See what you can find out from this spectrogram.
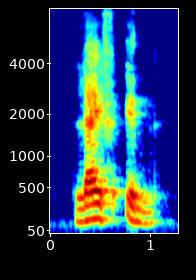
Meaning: inflection of inlijven: 1. first-person singular present indicative 2. second-person singular present indicative 3. imperative
- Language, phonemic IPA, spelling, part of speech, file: Dutch, /lɛɪf ɪn/, lijf in, verb, Nl-lijf in.ogg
